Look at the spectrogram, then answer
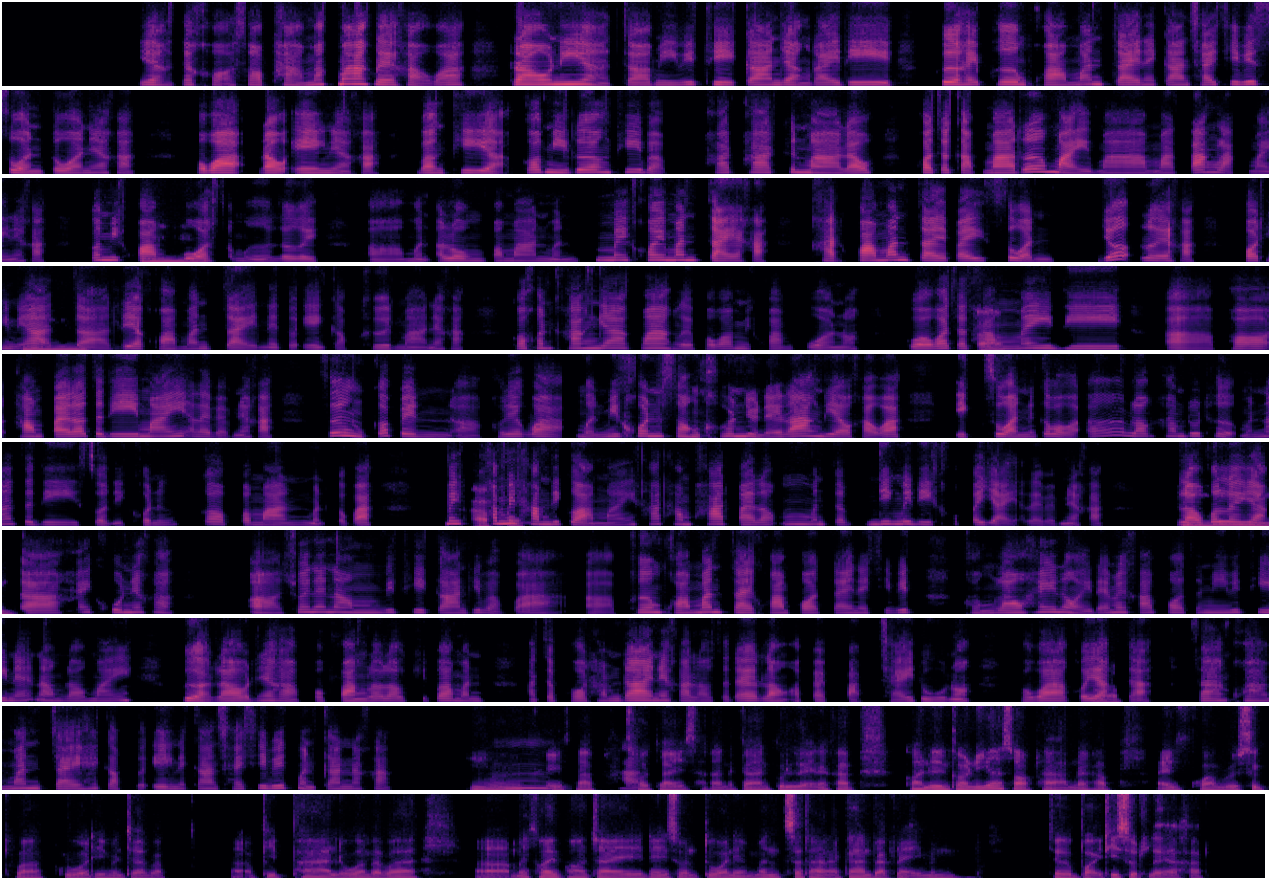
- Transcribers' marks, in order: tapping
- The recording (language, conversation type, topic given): Thai, advice, ฉันจะลดความรู้สึกกลัวว่าจะพลาดสิ่งต่าง ๆ (FOMO) ในชีวิตได้อย่างไร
